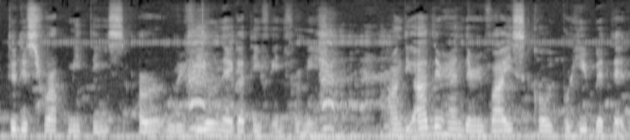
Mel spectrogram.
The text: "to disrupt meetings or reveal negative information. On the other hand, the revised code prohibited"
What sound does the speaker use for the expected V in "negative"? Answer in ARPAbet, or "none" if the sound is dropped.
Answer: V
